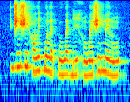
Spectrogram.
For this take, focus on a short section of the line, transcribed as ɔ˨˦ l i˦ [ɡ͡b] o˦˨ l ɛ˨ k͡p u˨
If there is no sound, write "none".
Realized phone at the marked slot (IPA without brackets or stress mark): ɡ͡b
